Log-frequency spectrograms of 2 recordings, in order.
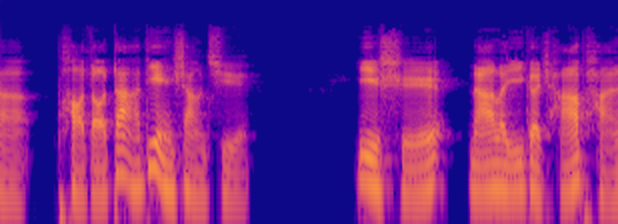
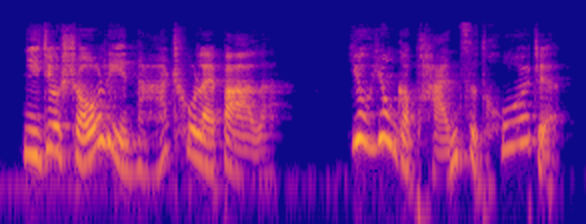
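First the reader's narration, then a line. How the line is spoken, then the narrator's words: Laughing. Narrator (Chinese): 凤姐笑道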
